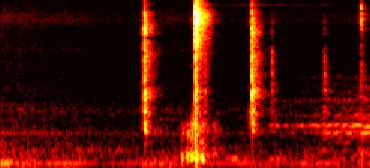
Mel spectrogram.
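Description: A few sharp clicks from a button on the top of a small device with two buttons, sounding as separate quick ticks at uneven intervals, with one louder click in the middle and faint quiet gaps between them.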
